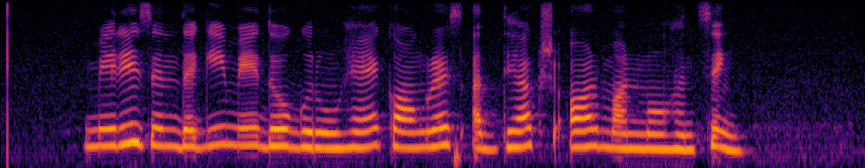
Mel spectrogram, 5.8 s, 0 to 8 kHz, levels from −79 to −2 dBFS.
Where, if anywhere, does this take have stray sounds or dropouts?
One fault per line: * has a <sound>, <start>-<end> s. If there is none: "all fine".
all fine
